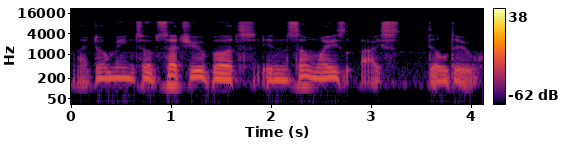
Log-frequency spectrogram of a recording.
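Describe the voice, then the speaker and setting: A man voicing a gentle, ancient god who speaks softly, tenderly and with measured hesitation, in an ASMR comfort roleplay. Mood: wistful, candid. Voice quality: low, soft, creaky, breathy at times.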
